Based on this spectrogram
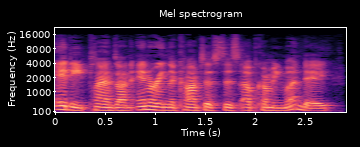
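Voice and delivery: ordinary delivery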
